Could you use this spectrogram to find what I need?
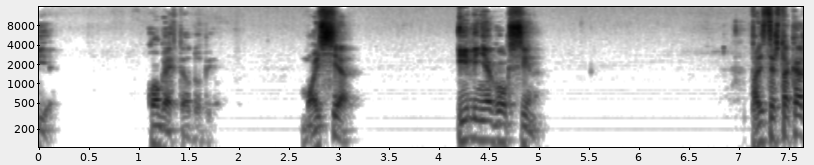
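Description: A middle-aged man speaks calmly into a close microphone, in short phrases with pauses.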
